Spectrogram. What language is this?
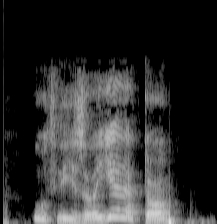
Kabyle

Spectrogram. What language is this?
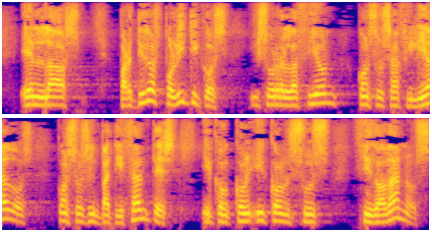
Spanish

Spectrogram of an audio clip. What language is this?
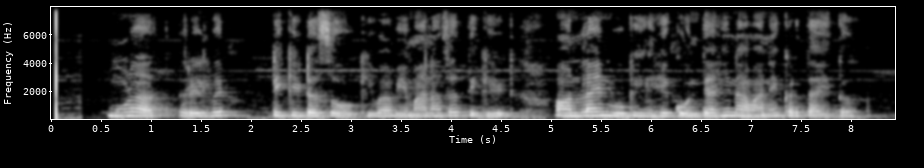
Marathi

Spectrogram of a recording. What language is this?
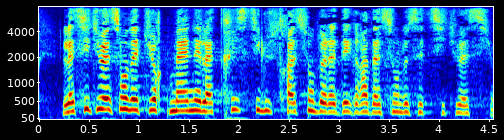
French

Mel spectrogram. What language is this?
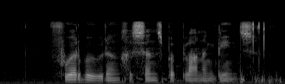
Afrikaans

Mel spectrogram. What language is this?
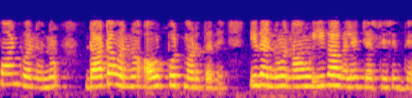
Kannada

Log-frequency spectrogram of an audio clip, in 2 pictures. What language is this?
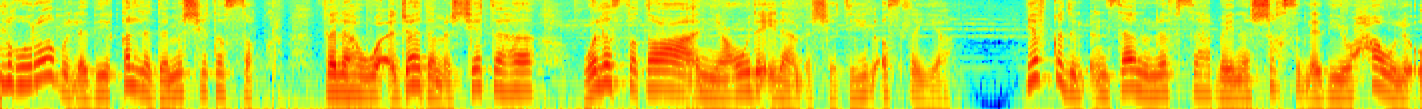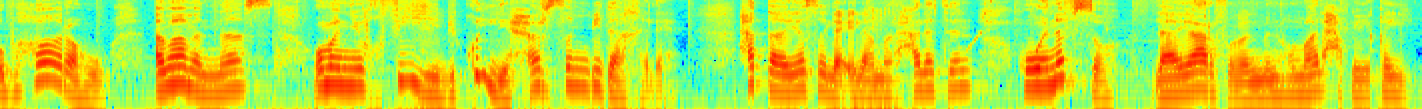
Arabic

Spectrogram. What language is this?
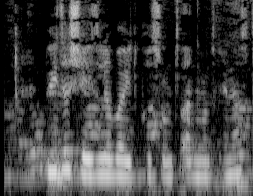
Georgian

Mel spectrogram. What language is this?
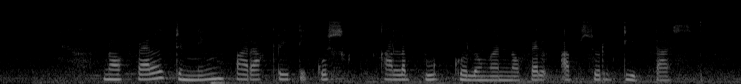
Javanese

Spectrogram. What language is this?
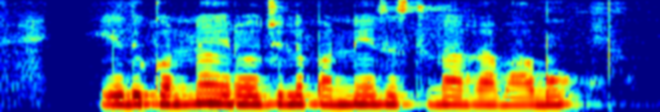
Telugu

